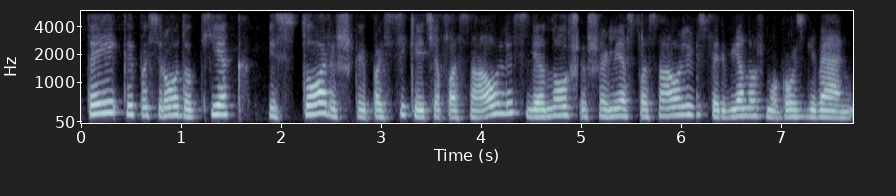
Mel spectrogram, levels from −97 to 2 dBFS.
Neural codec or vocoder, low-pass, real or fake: none; 5.4 kHz; real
